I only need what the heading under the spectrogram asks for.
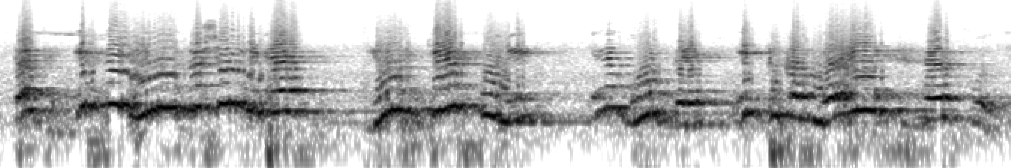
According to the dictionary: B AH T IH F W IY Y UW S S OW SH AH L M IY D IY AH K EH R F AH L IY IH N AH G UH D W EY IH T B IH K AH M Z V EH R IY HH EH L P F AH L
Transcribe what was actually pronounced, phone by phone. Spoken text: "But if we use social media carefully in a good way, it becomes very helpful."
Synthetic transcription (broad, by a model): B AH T IH F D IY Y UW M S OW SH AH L M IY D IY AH K EH R F AH L IY IH N AH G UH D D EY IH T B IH K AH M V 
